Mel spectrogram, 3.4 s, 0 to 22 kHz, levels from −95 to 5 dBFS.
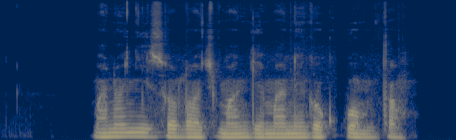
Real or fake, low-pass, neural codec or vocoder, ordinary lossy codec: real; none; none; none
